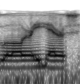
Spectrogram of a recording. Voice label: "WARRIORS", votrax; VIDEO GAMES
